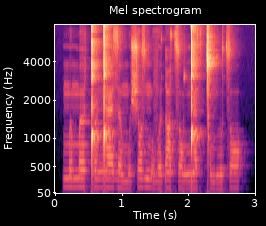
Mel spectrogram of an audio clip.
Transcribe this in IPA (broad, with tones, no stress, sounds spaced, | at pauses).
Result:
m ə˧ m ɜ˧ ǃ ə˧ ŋ͡ǃ æ˧ z ɜ˨ m ʊ˨ ʃ ɔ˦ z m ʊ˨ v ə˦˨ ɗ ɑ˦ t͡s ɔ˧ ŋ͡ǃ æ˧ t͡s ǀ ʊ˨ m l u˨ t͡s ɔ˦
